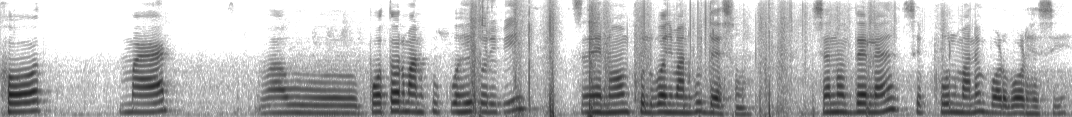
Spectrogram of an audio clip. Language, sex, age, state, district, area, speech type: Odia, female, 45-60, Odisha, Bargarh, urban, spontaneous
